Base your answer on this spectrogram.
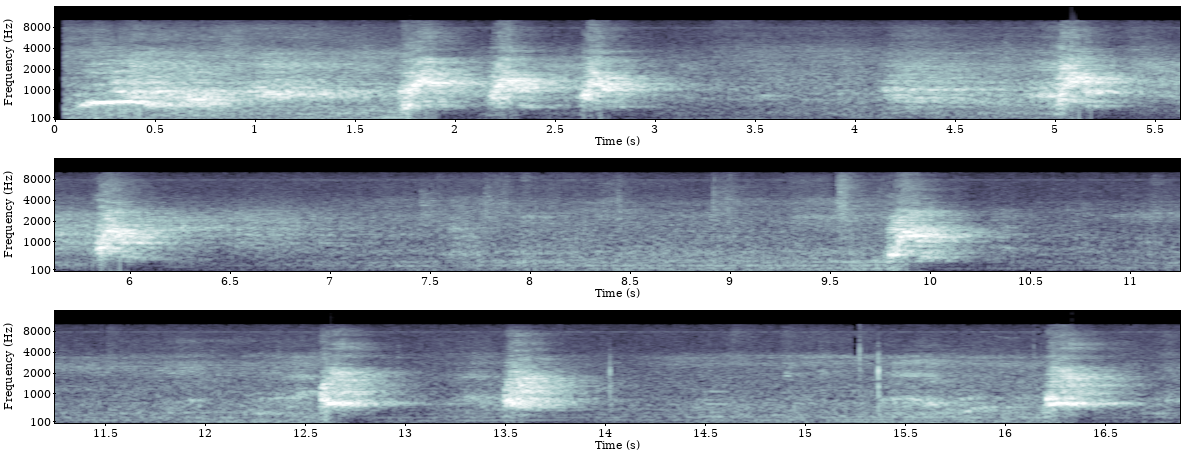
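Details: French Bulldog barking in scattered short bursts, with quiet gaps between groups of two or three yappy barks across the recording.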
